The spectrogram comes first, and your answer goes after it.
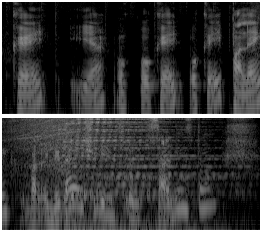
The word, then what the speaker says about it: Palenque: Yes, he is fairly certain that neither of the E's in Palenque is silent. Okay, yeah, okay. Palenque.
